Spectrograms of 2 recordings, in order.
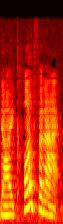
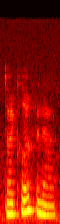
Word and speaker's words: diclofenac: up online that I said it completely wrong to cleaning you're supposed to say diclofenac so I just wanted to correct my pronunciation diclofenac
